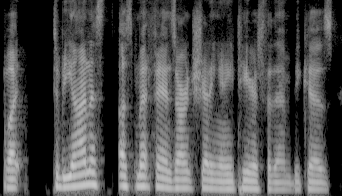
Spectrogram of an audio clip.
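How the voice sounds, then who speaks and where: A man's voice: medium pitch, fast talker, no room sound. Man in his thirties talking sports, dry sound. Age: 30s. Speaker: sports podcast co-host. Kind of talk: casual sports talk.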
